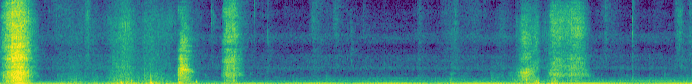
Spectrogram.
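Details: Woman sneezing from cat allergy after her roommate got a cat: one loud sneeze, then a few softer sneezes and sniffs against low room hum, allergic sneezing.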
